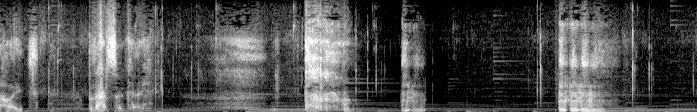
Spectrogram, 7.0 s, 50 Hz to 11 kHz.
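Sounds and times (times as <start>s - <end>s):
speech: 0.0s - 1.7s
person coughing harshly: 3.0s - 4.3s, 5.6s - 6.2s.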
